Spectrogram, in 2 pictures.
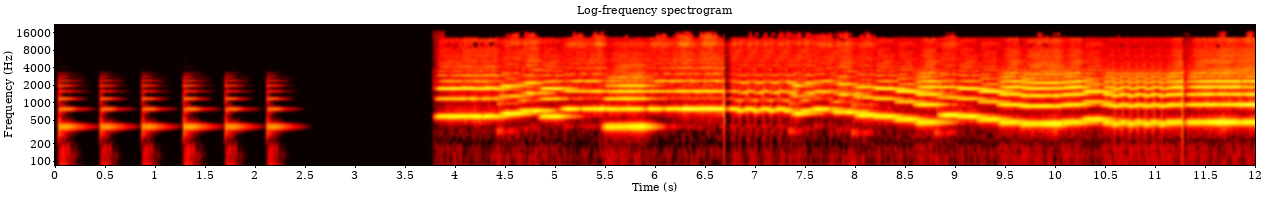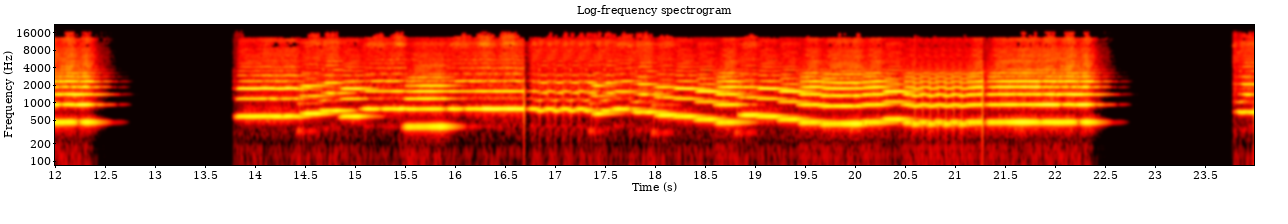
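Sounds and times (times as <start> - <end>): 
baroque dance piece: 3.9 - 12.0, 14.0 - 22.0.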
